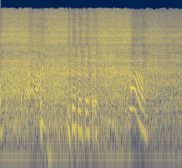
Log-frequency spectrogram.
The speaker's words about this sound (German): Ach, das ist ein Föhn. Ja, genau.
